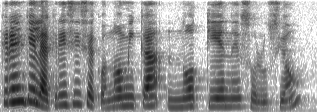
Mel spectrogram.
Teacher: En la oración presenta tono final ascendente, porque es una pregunta interrogativa directa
